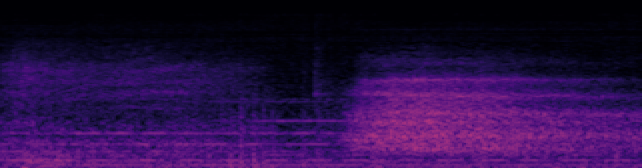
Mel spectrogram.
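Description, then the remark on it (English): A quiet inhale through the nose for about two seconds, followed by a louder, breathy exhale out through the mouth, done as circular breathing. No talking. “Breathing in the nose, out the mouth is circular breathing.”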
